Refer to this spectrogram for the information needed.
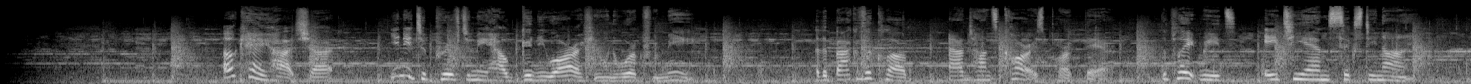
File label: Gaming Gangster Script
